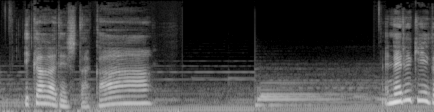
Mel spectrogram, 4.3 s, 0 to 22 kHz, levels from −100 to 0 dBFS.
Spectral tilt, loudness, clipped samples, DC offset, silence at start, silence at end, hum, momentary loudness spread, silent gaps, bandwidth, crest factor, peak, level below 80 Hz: -5 dB/octave; -27 LUFS; under 0.1%; under 0.1%; 0 s; 0 s; none; 21 LU; none; over 20 kHz; 22 dB; -6 dBFS; -44 dBFS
